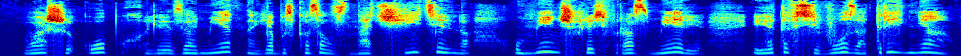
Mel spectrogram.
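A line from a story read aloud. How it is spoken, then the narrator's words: Incredulous exclamation. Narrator (Russian): воскликнул он, не веря своим собственным словам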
